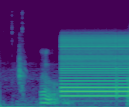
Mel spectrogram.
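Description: A loud, harsh quiz buzzer blares steadily for about a second, a flat rasping tone rich in overtones, cutting in right after a brief snatch of voices, as a contestant buzzes in first to answer a quiz question.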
